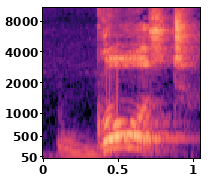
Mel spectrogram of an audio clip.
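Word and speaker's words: ghost: इसी तरह गोस्ट, ठीक है, अब यहां एच साइलेंट है, जी का हार्ड प्रोनाउंसिएशन हो रहा है, भूत को बोलते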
